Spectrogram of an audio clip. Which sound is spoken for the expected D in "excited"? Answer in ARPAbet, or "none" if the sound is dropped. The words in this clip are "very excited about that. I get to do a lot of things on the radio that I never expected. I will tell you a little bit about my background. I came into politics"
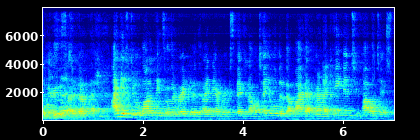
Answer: none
